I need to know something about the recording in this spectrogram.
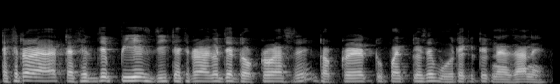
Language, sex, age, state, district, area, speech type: Assamese, male, 60+, Assam, Charaideo, urban, spontaneous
